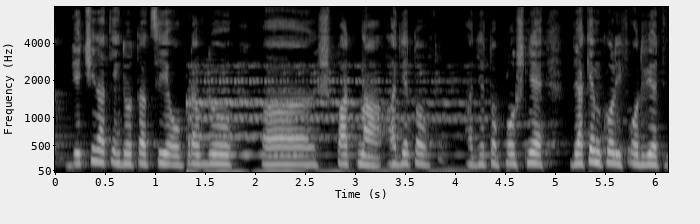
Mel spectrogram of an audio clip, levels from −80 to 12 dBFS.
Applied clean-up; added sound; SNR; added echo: classical method log-MMSE.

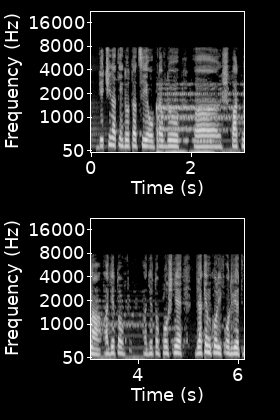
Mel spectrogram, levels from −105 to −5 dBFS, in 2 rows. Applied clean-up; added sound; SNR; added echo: classical method spectral subtraction.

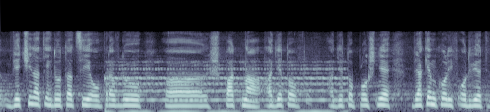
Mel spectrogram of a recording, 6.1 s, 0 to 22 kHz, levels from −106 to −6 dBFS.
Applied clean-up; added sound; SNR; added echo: none; Organ; 8 dB; none.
